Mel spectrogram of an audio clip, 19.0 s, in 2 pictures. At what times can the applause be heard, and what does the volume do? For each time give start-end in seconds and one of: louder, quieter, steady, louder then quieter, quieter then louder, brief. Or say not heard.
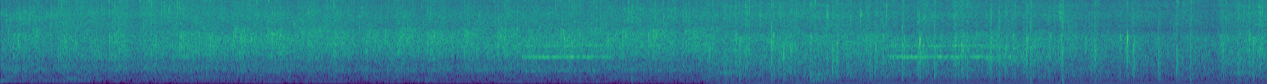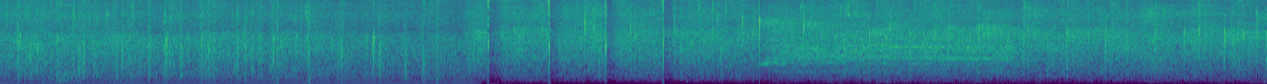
0.0-18.9 steady.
